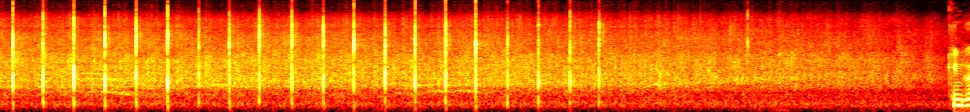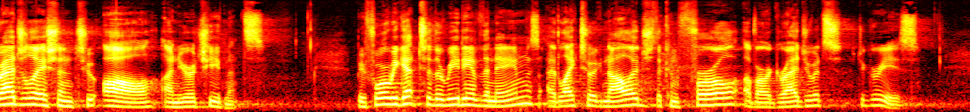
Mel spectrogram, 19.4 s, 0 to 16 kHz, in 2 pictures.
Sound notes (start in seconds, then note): 7.2 cheers and applause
